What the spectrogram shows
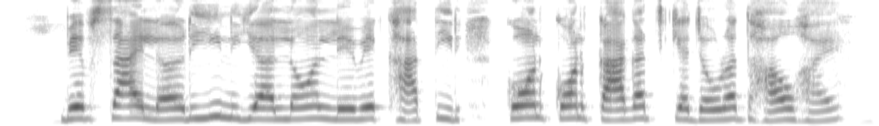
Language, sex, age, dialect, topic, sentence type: Maithili, female, 18-24, Angika, banking, question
